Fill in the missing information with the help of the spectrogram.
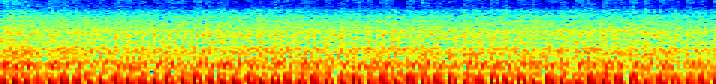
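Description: Ducati Scrambler's air-cooled L-twin engine idling steadily, just fired up, with an even firing beat.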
